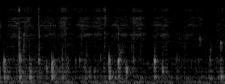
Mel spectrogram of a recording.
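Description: Wire balloon whisk stirring a thick cream sauce in an enamelled pot: faint rubbing with scattered light ticks of the wires against the pot.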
